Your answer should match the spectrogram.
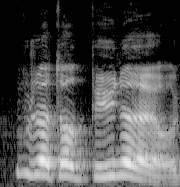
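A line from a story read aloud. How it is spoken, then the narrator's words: Shrill yelping. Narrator (French): glapissait madame Poissin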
